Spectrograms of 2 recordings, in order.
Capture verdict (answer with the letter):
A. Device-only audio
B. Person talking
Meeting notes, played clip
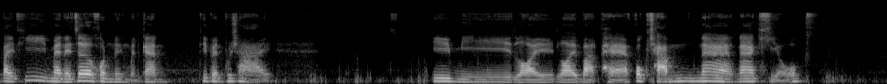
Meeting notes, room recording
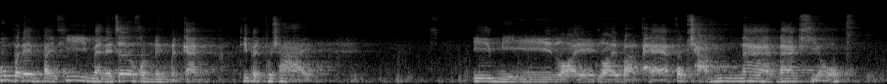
A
